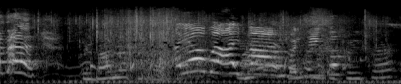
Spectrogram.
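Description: Children squealing and calling out, with water splashing. The loudest high-pitched squeals come at the very start and again about two seconds in.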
